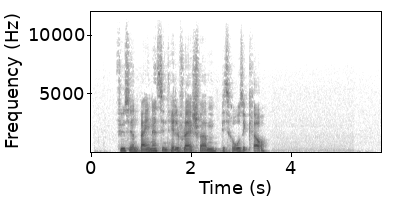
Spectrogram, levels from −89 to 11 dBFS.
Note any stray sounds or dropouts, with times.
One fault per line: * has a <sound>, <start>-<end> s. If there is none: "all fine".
all fine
